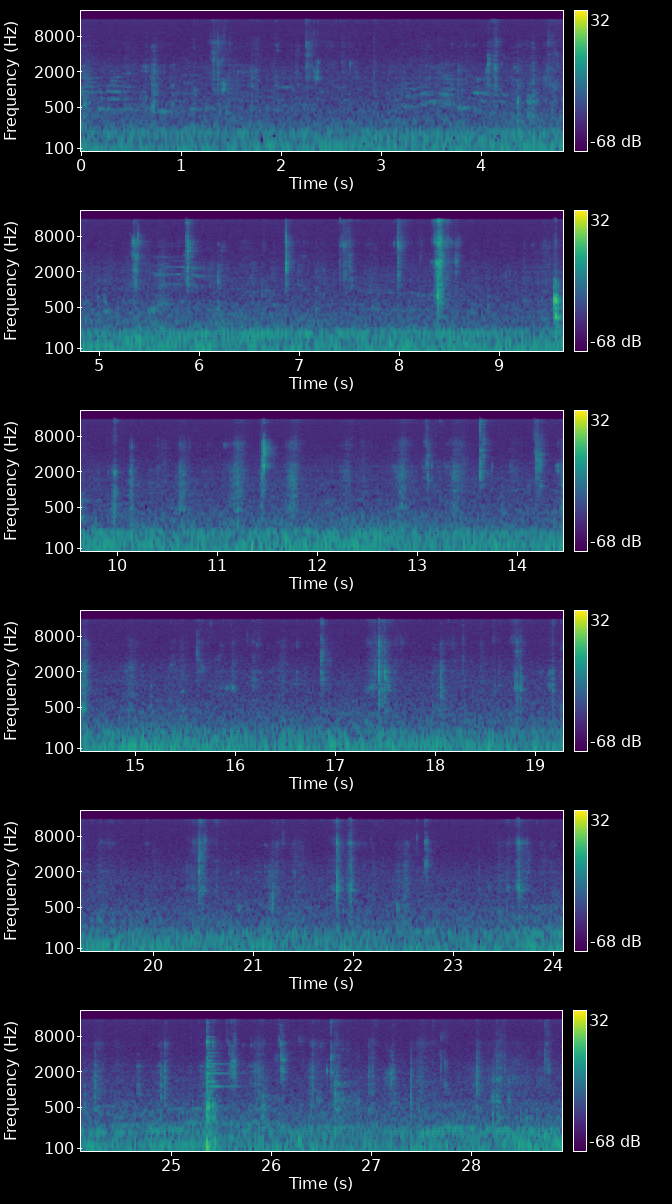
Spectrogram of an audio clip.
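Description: A person chewing and biting crunchy food close to the microphone, with irregular crisp crunches throughout. Several louder crunches come a few seconds in and one near the end.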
